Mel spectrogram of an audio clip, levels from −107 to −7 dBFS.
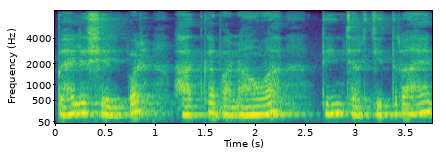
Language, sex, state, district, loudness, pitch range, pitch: Hindi, female, Tripura, West Tripura, -16 LUFS, 180-205 Hz, 195 Hz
